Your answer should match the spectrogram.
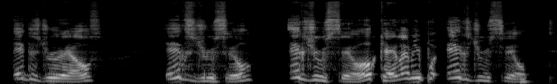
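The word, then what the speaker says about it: Yggdrasil: is pronounced idrasil but spelled y g d r a s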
